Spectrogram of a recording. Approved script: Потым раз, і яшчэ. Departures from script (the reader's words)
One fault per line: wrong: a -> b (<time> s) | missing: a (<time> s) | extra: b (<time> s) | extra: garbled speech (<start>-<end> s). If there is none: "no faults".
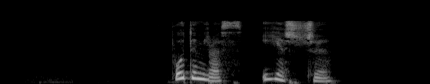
no faults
